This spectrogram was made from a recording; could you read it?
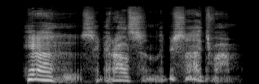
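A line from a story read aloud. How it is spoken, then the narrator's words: Whisper. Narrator (Russian): зашептал он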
